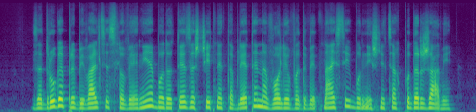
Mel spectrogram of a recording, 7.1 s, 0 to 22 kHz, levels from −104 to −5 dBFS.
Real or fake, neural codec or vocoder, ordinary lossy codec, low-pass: fake; autoencoder, 48 kHz, 128 numbers a frame, DAC-VAE, trained on Japanese speech; none; 19.8 kHz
